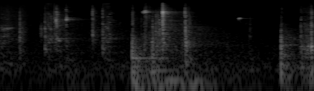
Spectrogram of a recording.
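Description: A door shuts with a solid thump, followed by a second knock-like impact a moment later, against a quiet, faintly rustling background with no voices.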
